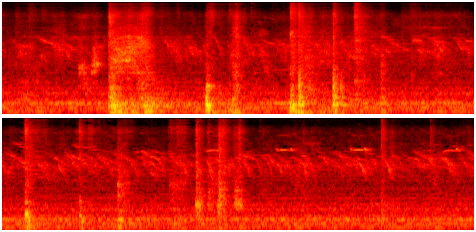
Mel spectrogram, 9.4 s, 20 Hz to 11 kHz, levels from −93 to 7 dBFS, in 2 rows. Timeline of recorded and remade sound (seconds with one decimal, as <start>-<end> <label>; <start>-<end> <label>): 0.0-1.9 remade; 1.9-2.8 recorded; 2.8-4.2 remade; 4.2-9.4 recorded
